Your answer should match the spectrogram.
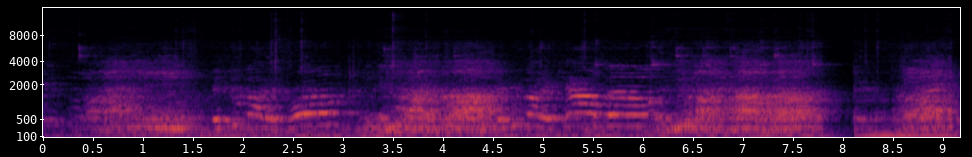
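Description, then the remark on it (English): A large crowd of roughly a hundred people shouts and chants together at the home of LA Mayor Eric Garcetti, which LAPD is guarding. Many overlapping voices form a loud, continuous roar that briefly dips near the end before surging again. “It sounded like it was at least 100 people or so. It sounded pretty big.”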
